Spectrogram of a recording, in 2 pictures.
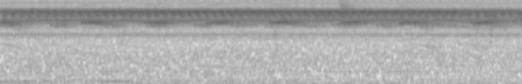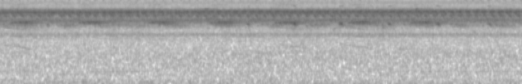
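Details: Night swamp crickets: a continuous shrill high-pitched chorus with a beating, pulsed trill repeating roughly twice per second, constant throughout, with a soft low hum beneath.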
